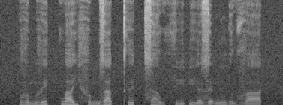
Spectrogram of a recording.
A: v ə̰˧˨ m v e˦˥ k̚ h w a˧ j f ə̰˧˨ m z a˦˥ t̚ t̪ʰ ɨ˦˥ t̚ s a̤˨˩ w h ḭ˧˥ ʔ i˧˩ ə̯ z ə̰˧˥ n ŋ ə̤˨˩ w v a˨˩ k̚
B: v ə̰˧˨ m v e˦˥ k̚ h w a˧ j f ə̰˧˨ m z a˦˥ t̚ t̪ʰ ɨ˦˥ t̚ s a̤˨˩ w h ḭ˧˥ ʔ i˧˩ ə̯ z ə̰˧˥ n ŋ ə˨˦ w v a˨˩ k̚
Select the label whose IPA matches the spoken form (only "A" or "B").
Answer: A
